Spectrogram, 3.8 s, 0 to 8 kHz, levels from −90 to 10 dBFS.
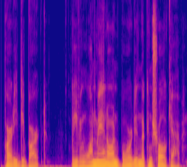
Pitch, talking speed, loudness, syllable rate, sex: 100 Hz, 190 wpm, -15 LUFS, 6.1 syllables/s, male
